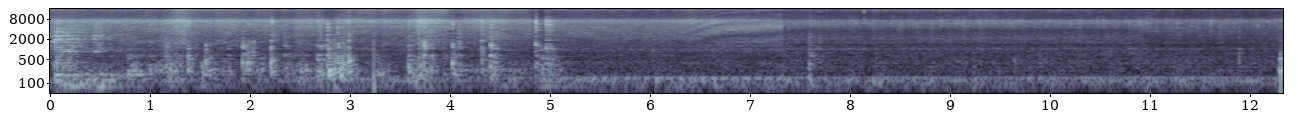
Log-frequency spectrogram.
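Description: Bitter gourd is stir-fried with salt, turmeric and red chilli, giving a continuous loud sizzle and bursts of clattering stirring in the opening seconds before it eases into a steadier, quieter hiss.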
